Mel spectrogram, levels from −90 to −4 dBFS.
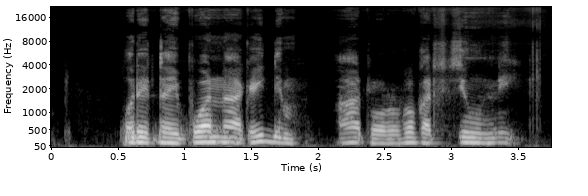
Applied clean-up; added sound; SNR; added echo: neural mask model DeepFilterNet 3.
